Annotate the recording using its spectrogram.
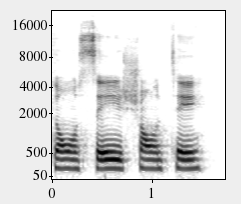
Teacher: This list of words are mostly verbs like danser, to dance, danser, chanter, chanter. The ER has an A sound like AY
